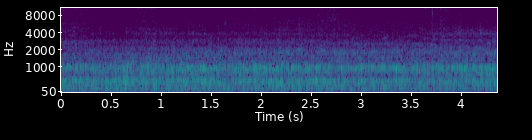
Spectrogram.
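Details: Carbon monoxide alarm, manufactured July 31 2009, held directly in a generator's open exhaust outdoors: steady exhaust and wind rush, no alarm beep at all; the alarm fails to sound.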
